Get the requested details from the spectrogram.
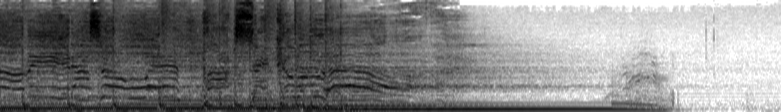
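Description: A bass guitar plays a deep line.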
